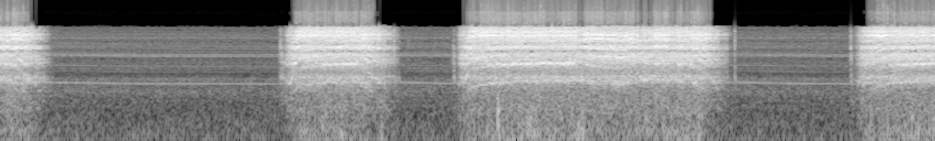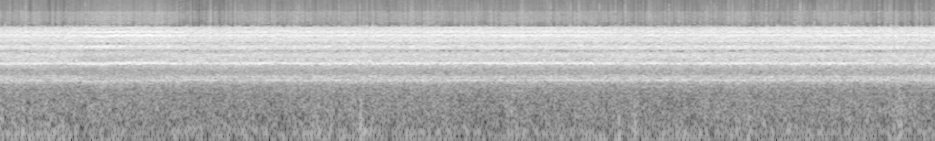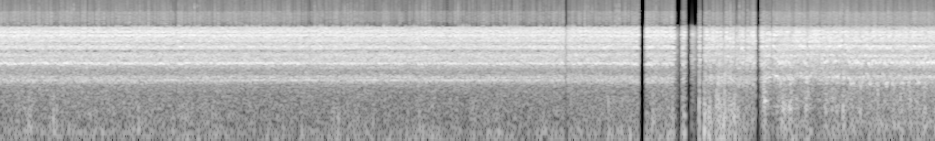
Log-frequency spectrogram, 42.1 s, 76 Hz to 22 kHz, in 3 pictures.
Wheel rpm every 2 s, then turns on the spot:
70, 0, 110, 80, 220, 90, 110, 230, 230, 230, 240, 230, 230, 230, 240, 240, 230, 230, 230, 210, 260.
none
